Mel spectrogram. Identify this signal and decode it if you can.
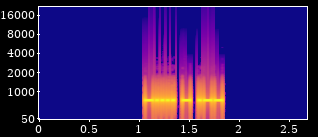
Morse code, heard as a keyed tone, about 46 wpm, 700 Hz. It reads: 6TW
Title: Three Challenging Letter-Number Combinations 45wpm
